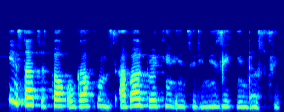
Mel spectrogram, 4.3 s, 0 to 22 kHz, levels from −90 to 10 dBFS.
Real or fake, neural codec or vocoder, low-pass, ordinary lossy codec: fake; vocoder, 22.05 kHz, 80 mel bands, HiFi-GAN; 7.2 kHz; MP3, 48 kbps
